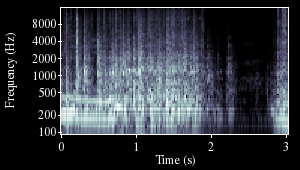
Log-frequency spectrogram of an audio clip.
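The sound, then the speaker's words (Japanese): A capsule toy machine's handle being cranked to draw which film will be reviewed, a dense run of rapid mechanical ratcheting clicks for about two seconds, then a short pause and a final rattling clunk. “ガチャガチャガチャリとどれが来るかな”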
